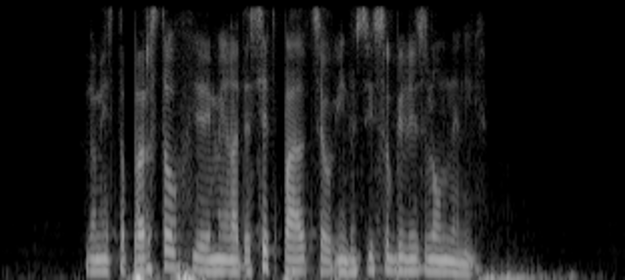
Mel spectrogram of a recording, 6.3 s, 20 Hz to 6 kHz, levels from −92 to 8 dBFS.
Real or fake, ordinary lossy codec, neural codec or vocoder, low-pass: fake; AAC, 48 kbps; codec, 16 kHz, 2 kbps, X-Codec, HuBERT features, trained on general audio; 5.4 kHz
